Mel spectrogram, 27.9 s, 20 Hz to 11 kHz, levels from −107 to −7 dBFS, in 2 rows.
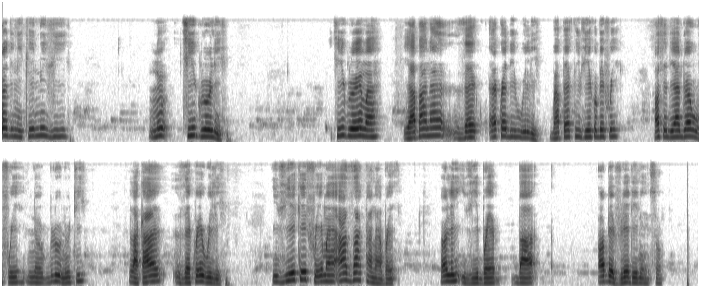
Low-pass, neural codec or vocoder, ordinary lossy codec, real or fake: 7.2 kHz; none; Opus, 64 kbps; real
